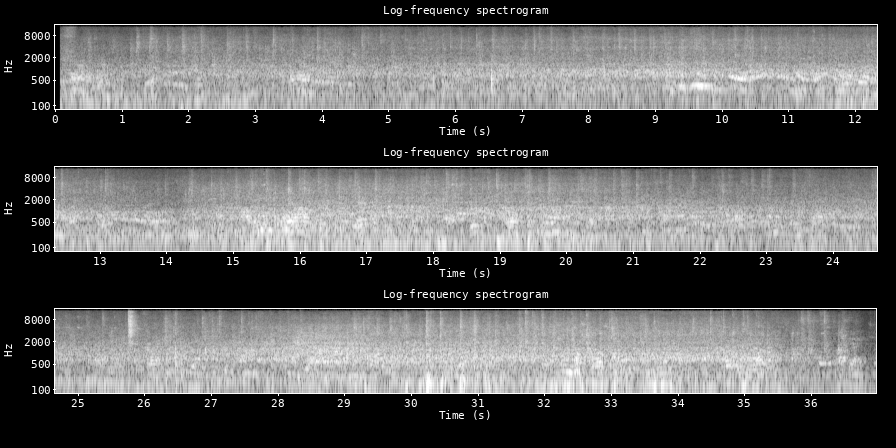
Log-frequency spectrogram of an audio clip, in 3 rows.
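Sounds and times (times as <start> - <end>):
model train rattling on track: 0.1 - 36.7
faint voices: 0.1 - 36.9
wheels clicking on rails: 0.1 - 36.9.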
